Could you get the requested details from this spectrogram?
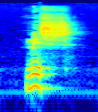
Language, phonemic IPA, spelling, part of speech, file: Dutch, /mɪs/, miss, noun, Nl-miss.ogg
- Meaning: 1. a winner of a beauty contest 2. a beauty 3. a girl with a high self-esteem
